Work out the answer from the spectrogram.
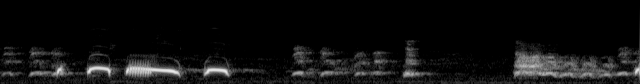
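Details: Spotted dove coo used for challenging rivals and calling: short soft note then three loud, round, hollow coos, the middle one long and gently descending, followed by quieter muttered notes and a burst of low rough cooing.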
